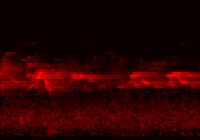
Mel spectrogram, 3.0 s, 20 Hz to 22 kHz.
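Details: Song thrush parents feeding their four young about 10 m up: thin, high-pitched calls in short bursts every half second or so, over a steady background hiss.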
